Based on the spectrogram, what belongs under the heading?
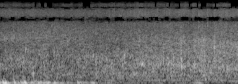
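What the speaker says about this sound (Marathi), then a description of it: "नुसता झरझर पाणी सरसर पाणी झरझर पाणी सरसर पाणी" Water rushes steadily along a stream in the Konkan region of India, a continuous close hiss and gurgle with no voices.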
